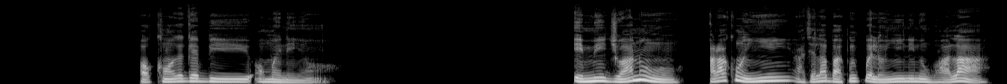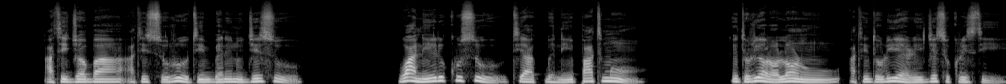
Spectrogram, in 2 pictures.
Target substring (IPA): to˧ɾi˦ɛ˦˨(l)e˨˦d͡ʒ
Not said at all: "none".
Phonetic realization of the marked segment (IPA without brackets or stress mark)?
ɾ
